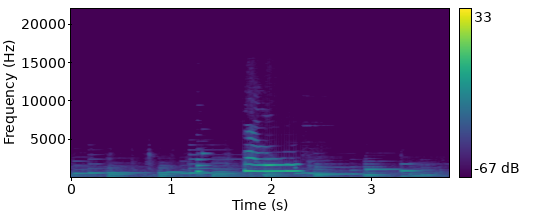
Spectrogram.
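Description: Prince the cat meowing in a video game: a run of short, clear, tonal meows in quick succession, one longer and higher-pitched in the middle, close and with no talk.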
